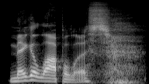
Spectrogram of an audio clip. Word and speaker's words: Megalopolis: has funded um okay I need to make sure I pronounce this right megalopolis it is not an easy one but that is how you pronounce it the trailer came out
